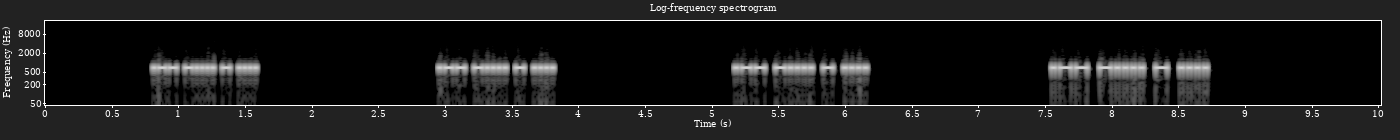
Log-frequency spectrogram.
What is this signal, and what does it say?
Morse code, heard as a keyed tone, about 50 wpm, 700 Hz. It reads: W6TH W6TH W6TH W6TH
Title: Speed Racing - USA 1x2 Call Signs 40wpm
